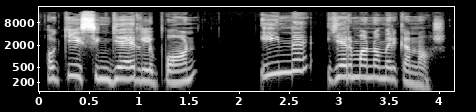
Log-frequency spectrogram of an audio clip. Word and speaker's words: Kissinger: Το όνομά του γερμανικά προφέρεται Κίσιγκερ. Οι Αμερικανοί όμως που στην Αμερική ήταν υπουργό εξωτερικών και έζησε όλη του τη ζωή, όπως και οι Βρετανοί τον λένε Kissinger.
